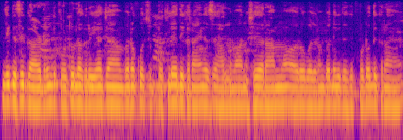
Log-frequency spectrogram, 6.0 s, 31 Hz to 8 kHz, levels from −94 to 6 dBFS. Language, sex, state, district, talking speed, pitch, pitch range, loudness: Hindi, male, Odisha, Malkangiri, 275 wpm, 125 Hz, 120-130 Hz, -16 LUFS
